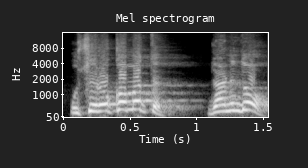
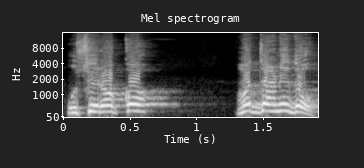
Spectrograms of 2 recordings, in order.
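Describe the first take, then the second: First: उसे रोको मत run together, then जाने दो; pause after मत. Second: उसे रोको, then a break before मत जाने दो; pause after रोको. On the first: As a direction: join मत to रोको, break before जाने दो. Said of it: "अगर वो यहां अटक गया". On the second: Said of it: "वो थोड़ा सा यहां अटक गया". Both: Shown as a demonstration.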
